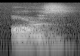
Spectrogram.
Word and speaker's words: ours: Porque ours, si lo pronuncian con zzz, como se debe, zzz, ours significa nuestro. En cambio, si lo pronuncian ours con una S suave, es una palabrota.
